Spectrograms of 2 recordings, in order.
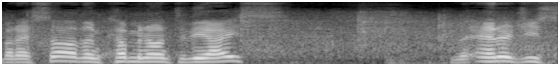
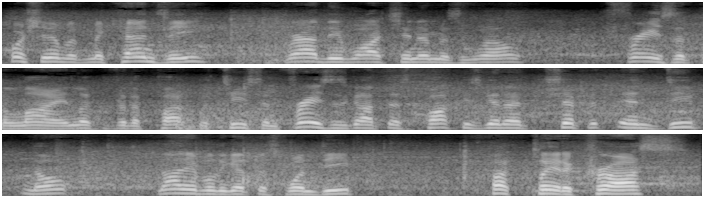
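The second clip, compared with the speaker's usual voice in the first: quick, lively game call; live play-by-play. Acted. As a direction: follow the puck as you call it.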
